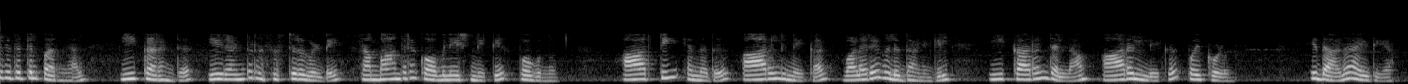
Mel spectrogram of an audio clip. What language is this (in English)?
Malayalam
